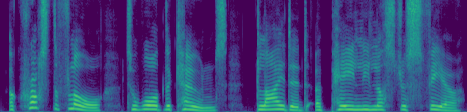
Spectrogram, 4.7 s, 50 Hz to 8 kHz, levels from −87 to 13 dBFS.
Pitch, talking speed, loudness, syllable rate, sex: 250 Hz, 140 wpm, -19 LUFS, 5.0 syllables/s, female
